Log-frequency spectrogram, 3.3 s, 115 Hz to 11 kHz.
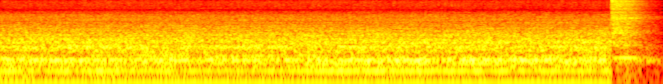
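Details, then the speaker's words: Bell & Howell Autoload 8mm film projector set to 8mm normal speed: steady low motor hum with even rush of cooling-fan air, no scraping or rattle, then switched off; motor and fan fine. "Vamos a encender el motor. Ahí está. Ahí se escucha el motor. Y toda esta parte vamos a sentir una corriente de aire fuerte. ¿Ok?"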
